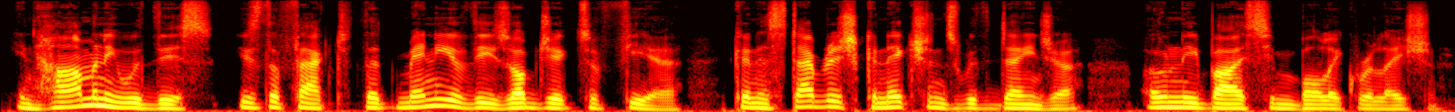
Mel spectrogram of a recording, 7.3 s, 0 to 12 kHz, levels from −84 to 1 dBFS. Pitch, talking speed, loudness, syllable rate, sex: 135 Hz, 190 wpm, -18 LUFS, 5.9 syllables/s, male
